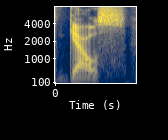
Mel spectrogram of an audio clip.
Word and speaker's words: Gauss: name of my channel it's gauss after the mathematician carl friedrich gauss it's my favorite mathematician because i'm a math guy so we're going to name him gauss first name gauss uh middle name carl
